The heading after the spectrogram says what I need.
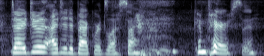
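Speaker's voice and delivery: amused at your own slip, laugh through the words; real laughing. Real, not acted. Laughing at own mix-up on stage.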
